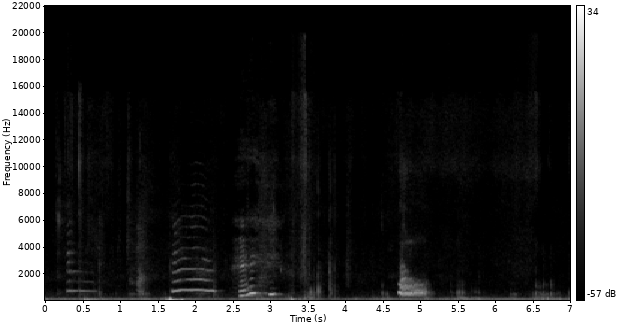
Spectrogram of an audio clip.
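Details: Female Maine Coon kitten aged four months chirping and trilling indoors: a short chirp, a rolled trill, then rising and falling chirps, with a soft breathy sound near the end and steady low hum in the room.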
